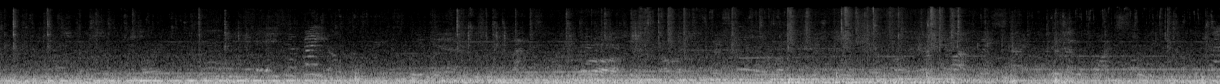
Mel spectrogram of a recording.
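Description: Alexander Dennis Enviro400 diesel double-decker bus under way, heard from inside the lower deck: a steady engine and drivetrain drone whose pitch steps up about four seconds in and falls back near ten seconds, with light rattles from the interior.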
